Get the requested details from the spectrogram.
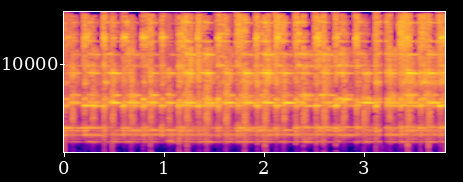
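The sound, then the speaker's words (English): A bell rings loudly and continuously with a rapid, rattling clang, cutting out for a split second near the end before resuming. No one speaks. “Want to ring the bell for self-invested, send some love out to our self-invested family, some amazing work.”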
